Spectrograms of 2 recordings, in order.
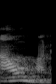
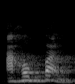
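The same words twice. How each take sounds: First: আহ্বান said as "ao-bhan", breathed bh, no double b; correct pronunciation. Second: আহ্বান said as "a-hob-ban" with a doubled b; hard double b in আহ্বান; wrong pronunciation. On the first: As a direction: model আহ্বান as "aobhan". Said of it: "এটার উচ্চারণ হবে আহ্বান". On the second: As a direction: mispronounce আহ্বান as "ahobban". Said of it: "না, এটার উচ্চারণ হবে". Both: Shown as a demonstration.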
